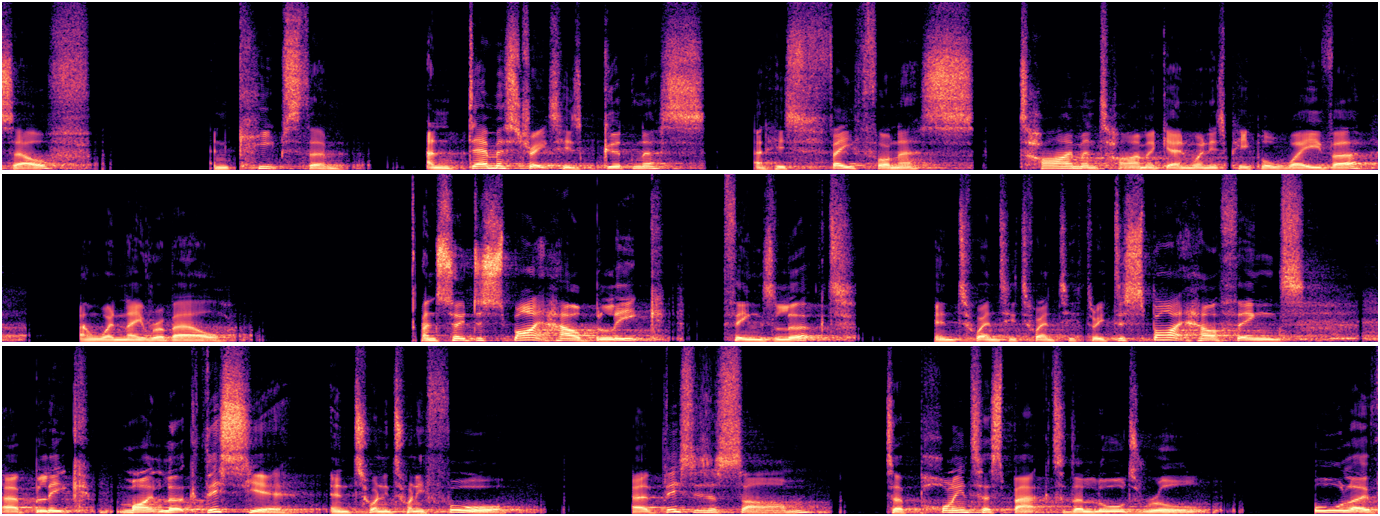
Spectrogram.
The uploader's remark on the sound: Slight distortion in the sound quality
